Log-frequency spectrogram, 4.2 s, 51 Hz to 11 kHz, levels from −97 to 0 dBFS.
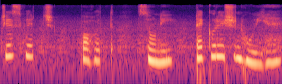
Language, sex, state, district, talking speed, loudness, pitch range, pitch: Punjabi, female, Punjab, Kapurthala, 100 wpm, -17 LUFS, 220-300 Hz, 245 Hz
